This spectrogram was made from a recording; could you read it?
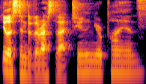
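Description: A man's voice: medium pitch, fairly even intonation, fast talker. A man hosting a casual podcast chat, talking loosely with lots of filler words and easy laughter.

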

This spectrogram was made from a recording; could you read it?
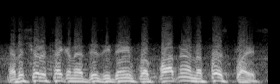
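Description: A man's voice: medium pitch, racing, mellow, natural voice. An actor playing a sulky male crook in a 1950s radio drama, grumbling and bitter. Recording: muffled 1950s radio transcription.

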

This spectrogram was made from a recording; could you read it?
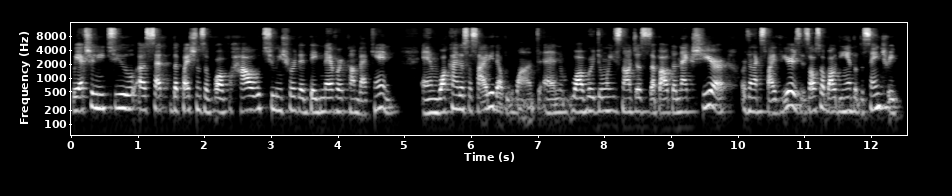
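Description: A woman's voice: medium pitch, flat delivery, fairly quick, gravelly. A woman from Brazil with a Brazilian accent, a guest in a casual interview who talks thoughtfully, searches for words and laughs easily. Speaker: guest, academic and YouTuber.

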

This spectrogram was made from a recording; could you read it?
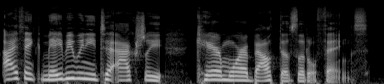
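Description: A woman co-hosting a podcast, chatting casually with a friend, playful and teasing and quick to giggle. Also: mid-range voice, expressive, clear, resonant tone, no echo, studio quality. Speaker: podcast co-host.

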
